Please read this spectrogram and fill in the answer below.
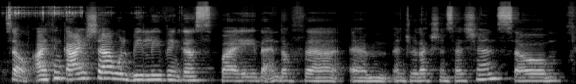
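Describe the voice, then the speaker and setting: A woman's voice: fairly low pitch, moderate pace, sharp tone. A young woman, a university officer, presenting a livestream with many fillers and restarts. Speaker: international officer.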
